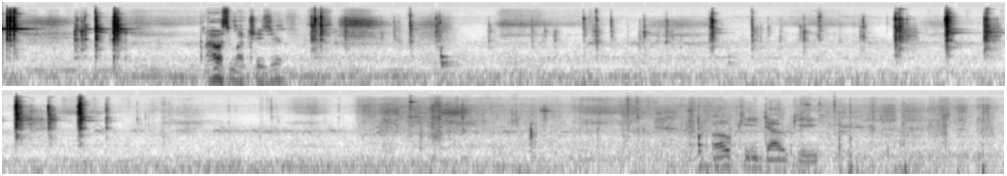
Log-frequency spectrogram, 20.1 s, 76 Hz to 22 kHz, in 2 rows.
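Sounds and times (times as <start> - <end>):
clicks and taps of parts fitting: 0.0 - 1.4
low steady hum: 0.0 - 20.0.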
